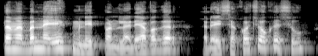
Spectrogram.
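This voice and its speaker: A man's voice: fairly high pitch, big pitch swings, normal speed, pitched above the performer's own voice. A man reading as a fond older mother. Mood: fond, teasing. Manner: warm motherly teasing. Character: affectionate older mother, gently scolding.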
